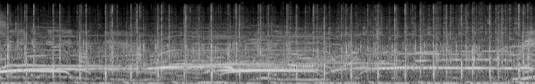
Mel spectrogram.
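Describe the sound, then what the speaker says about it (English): A crowd at a Las Vegas costume showcase on the Strip claps and cheers, with scattered whoops and shouting over steady applause, lively and close throughout. "Let's give them one last big round of applause. Make sure we can hear you back there."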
